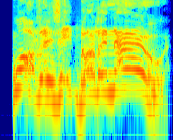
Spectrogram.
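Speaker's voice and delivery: high, loud little-man yell; furious shout. Acted. Globin yelling at Korash, furious shout. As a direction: roar each bloody at him.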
